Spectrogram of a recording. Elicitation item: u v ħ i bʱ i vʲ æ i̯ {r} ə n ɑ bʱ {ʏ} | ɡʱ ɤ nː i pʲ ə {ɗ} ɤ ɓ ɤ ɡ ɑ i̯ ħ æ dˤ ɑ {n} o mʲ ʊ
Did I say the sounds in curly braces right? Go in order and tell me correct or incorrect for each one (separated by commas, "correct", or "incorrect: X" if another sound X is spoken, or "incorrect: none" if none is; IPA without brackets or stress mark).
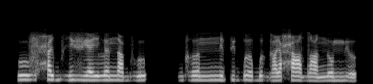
incorrect: l, incorrect: u, incorrect: ɓ, correct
